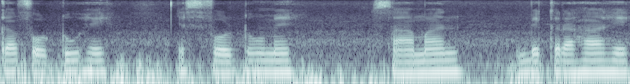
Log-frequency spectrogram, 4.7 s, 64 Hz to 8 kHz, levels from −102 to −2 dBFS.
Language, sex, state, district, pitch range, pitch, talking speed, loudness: Hindi, male, Chhattisgarh, Korba, 115-125 Hz, 120 Hz, 140 wpm, -18 LUFS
